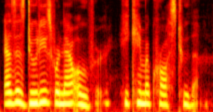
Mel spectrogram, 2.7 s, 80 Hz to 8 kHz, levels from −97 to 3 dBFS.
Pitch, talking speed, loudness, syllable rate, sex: 235 Hz, 245 wpm, -15 LUFS, 6.4 syllables/s, female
